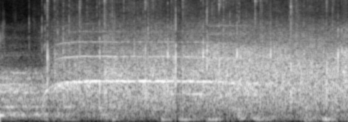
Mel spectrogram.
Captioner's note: applause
